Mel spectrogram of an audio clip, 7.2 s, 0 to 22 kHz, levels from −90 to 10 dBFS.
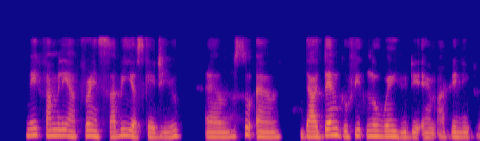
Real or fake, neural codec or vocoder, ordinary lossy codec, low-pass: fake; codec, 24 kHz, 1.2 kbps, DualCodec; Opus, 24 kbps; 7.2 kHz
